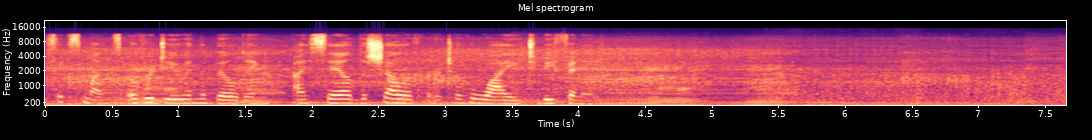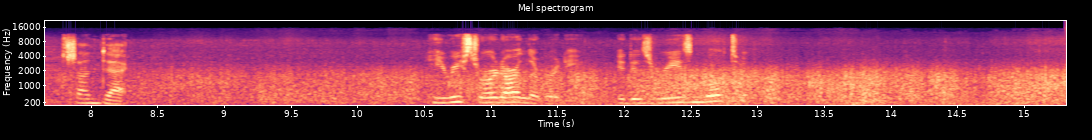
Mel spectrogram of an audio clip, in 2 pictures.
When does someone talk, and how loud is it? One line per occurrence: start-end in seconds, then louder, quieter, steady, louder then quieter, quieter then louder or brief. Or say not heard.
0.0-4.2 steady
7.8-8.3 brief
10.6-12.9 brief.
